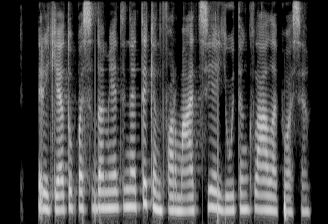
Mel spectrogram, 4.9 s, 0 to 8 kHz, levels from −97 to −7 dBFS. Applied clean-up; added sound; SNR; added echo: none; none; none; none.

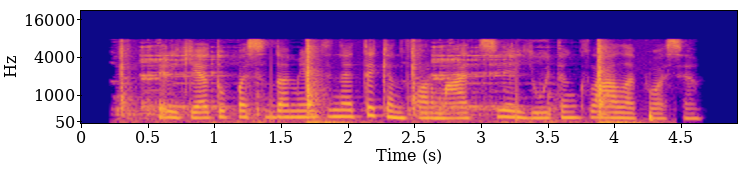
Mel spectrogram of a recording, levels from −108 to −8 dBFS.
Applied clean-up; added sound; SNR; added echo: none; Thump, thud; 4 dB; none.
